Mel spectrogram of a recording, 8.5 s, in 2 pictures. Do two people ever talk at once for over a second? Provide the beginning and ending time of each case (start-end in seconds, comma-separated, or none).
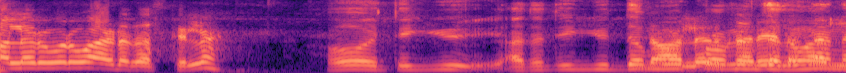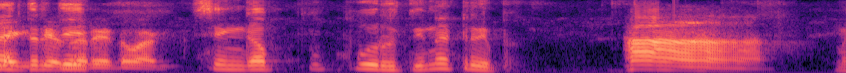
3.2-4.6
